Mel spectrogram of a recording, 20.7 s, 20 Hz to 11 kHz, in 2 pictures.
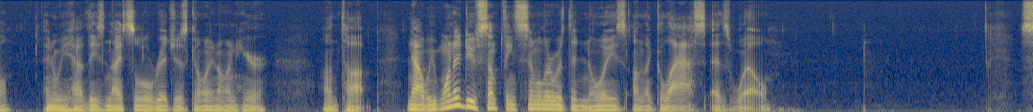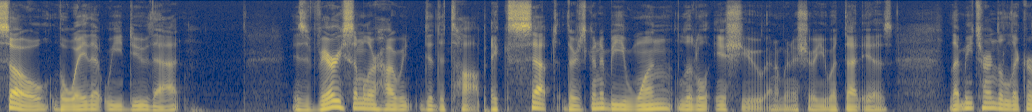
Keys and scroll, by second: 4.7 alt+i, 7.3 alt+i, 8.1 i, 12.4 i, 15.1 i.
